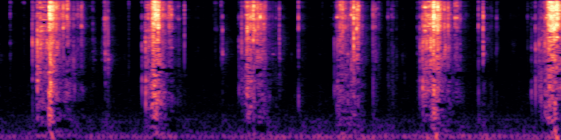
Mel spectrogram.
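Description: A bunch of metal keys on a ring, with plastic fobs and charms, is held up by the ring and shaken so the keys jangle against each other. Six separate bursts of bright, high, metallic jingling are heard, with short quiet gaps between them.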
